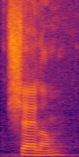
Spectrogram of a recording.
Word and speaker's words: Salem: the king of salem shalom is how it would be pronounced which is equivalent to the hebrew word shalom which means peace king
